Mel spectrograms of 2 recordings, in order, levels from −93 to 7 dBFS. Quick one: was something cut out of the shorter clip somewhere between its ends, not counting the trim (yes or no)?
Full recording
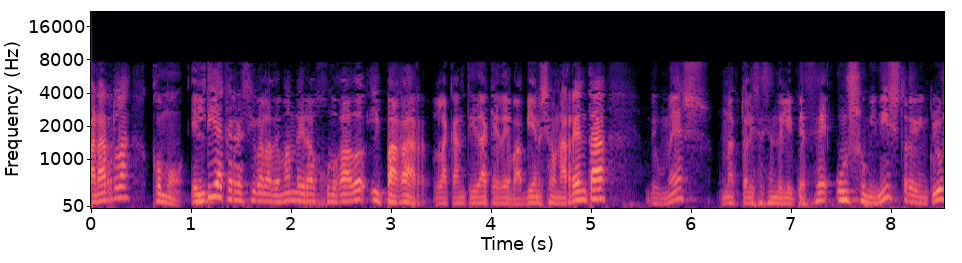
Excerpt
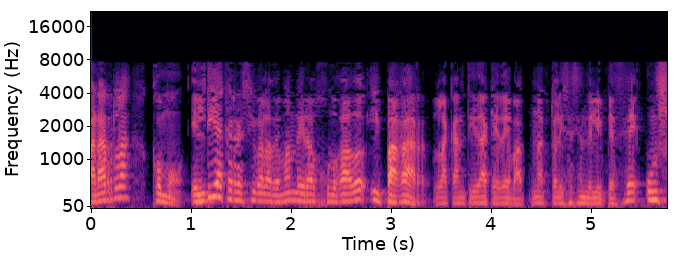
yes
